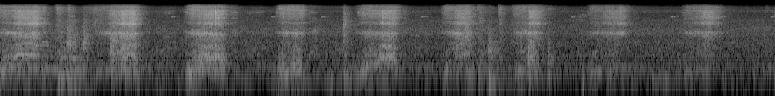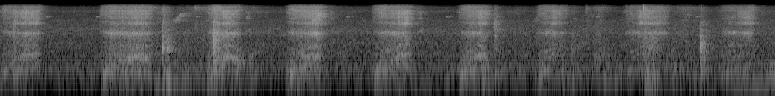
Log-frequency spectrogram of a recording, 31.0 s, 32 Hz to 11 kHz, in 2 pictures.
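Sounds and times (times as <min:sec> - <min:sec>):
man snoring: 0:00.0 - 0:00.9, 0:01.9 - 0:02.9, 0:03.7 - 0:04.8, 0:05.5 - 0:06.3, 0:07.1 - 0:08.1, 0:08.8 - 0:09.6, 0:10.3 - 0:11.0, 0:11.8 - 0:12.6, 0:13.6 - 0:14.6, 0:15.5 - 0:16.4, 0:17.5 - 0:18.7, 0:19.6 - 0:20.6, 0:21.2 - 0:22.2, 0:22.9 - 0:24.0, 0:24.6 - 0:25.4, 0:26.2 - 0:27.0, 0:28.0 - 0:29.0, 0:29.9 - 0:30.8.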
